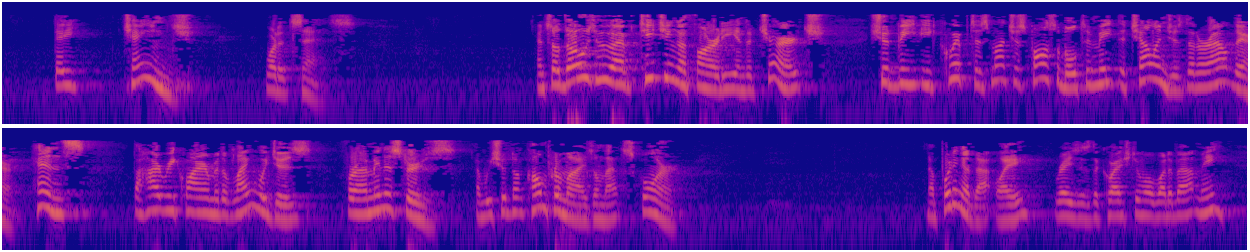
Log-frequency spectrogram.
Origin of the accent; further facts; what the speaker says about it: Australia; I grew up with it in Australia in part.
